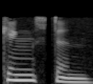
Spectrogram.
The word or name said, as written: Kingston upon Hull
